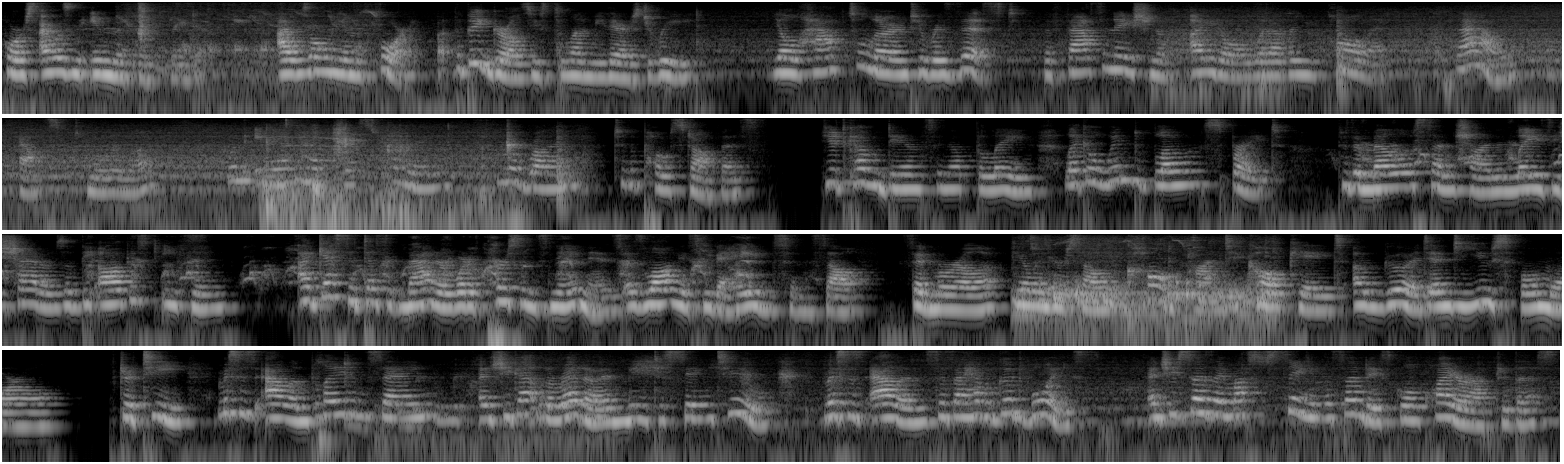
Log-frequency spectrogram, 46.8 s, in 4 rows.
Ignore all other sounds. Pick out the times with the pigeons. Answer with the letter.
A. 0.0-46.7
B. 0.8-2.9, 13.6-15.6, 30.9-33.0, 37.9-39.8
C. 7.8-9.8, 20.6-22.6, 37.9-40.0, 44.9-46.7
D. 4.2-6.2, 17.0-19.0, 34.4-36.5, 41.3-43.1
B.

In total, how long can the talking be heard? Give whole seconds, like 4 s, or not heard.
47 s.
